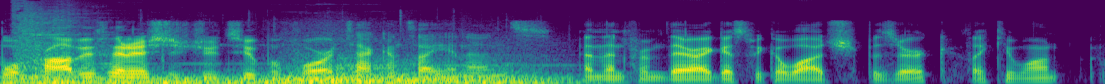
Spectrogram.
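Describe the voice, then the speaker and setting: Very fast and with hardly any pauses, a man talks at a very deep, low pitch with very wide pitch swings, the sound dry and close with no echo and music in the background. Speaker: friend in voice chat. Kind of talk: casual chat. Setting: discord voice call.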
